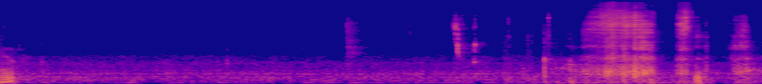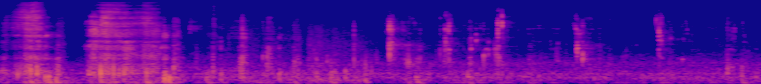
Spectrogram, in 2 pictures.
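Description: Braised short ribs with potatoes and vegetables eaten over rice, giving soft, irregular close-up chewing and biting sounds that rise in the middle. No one speaks over them.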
